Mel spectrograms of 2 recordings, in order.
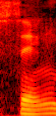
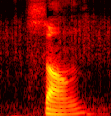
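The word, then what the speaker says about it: Tseng: I always used to pronounce it as Sing, but crisis score, Song.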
